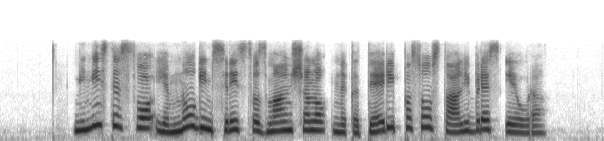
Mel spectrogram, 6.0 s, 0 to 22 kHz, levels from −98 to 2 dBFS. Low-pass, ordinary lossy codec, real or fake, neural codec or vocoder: 7.2 kHz; Opus, 32 kbps; fake; codec, 44.1 kHz, 2.6 kbps, SNAC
